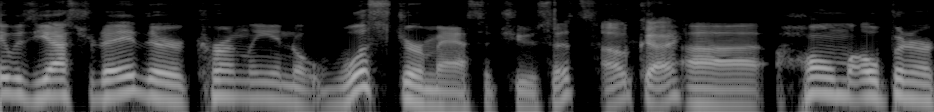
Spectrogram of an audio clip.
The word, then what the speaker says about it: Worcester: show uh Stone says Worcester Mass stand up I appreciate you pronouncing it correctly people butcher that that's the Worchester one yeah Worchester um yeah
